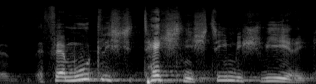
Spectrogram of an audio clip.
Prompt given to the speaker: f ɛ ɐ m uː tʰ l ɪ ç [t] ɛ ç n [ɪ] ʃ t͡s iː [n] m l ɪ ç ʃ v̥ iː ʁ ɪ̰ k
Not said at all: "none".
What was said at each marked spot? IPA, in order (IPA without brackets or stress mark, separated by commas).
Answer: tʰ, ɪ, none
